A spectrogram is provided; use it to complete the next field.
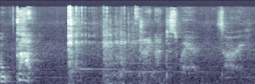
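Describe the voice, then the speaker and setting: A woman whispers over noticeable background noise, with audible echo in the room. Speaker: leather crafter streamer. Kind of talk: live stream crafting chat. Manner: mumbly when focused.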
